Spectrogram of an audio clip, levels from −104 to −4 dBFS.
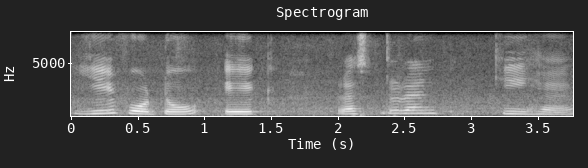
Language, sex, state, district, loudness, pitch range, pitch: Hindi, female, Haryana, Rohtak, -17 LUFS, 220-275 Hz, 240 Hz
